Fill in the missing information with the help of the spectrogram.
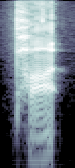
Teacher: extra sort of after the t is released the t can be unreleased if it's the end of a word · The T can be unreleased if it's the end of a word. So if I say something like pot, I don't have to have that t part of it there.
